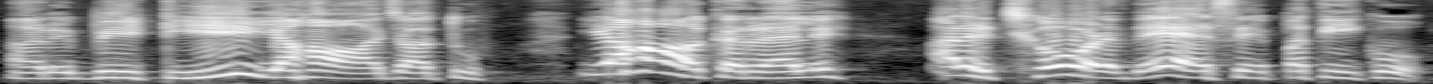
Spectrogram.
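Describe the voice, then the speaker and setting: A woman's voice: high-pitched, animated, unhurried, no room sound. Woman voicing a weary older mother. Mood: consoling. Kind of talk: storybook cartoon voice acting.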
